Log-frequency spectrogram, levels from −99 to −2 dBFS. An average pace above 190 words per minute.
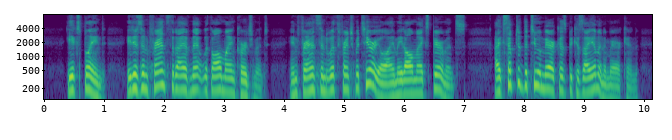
Yes: fast, 205 wpm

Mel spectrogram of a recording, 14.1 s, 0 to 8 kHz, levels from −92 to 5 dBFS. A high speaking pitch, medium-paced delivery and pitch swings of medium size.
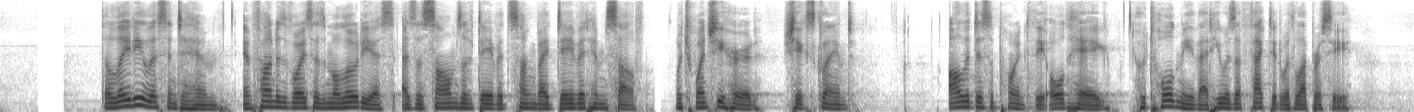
No: low, 115 Hz; average, 175 wpm; average, 3.5 semitones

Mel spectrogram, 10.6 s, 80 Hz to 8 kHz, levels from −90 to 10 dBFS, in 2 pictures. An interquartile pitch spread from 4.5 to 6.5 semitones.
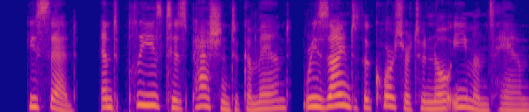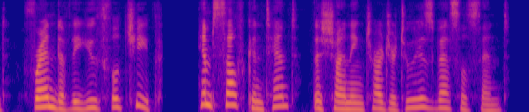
Yes: average, 4.9 semitones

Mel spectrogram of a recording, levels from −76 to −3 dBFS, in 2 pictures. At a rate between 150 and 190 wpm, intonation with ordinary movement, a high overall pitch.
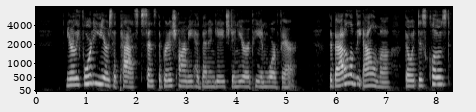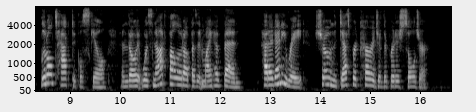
Yes: average, 180 wpm; average, 4.3 semitones; high, 195 Hz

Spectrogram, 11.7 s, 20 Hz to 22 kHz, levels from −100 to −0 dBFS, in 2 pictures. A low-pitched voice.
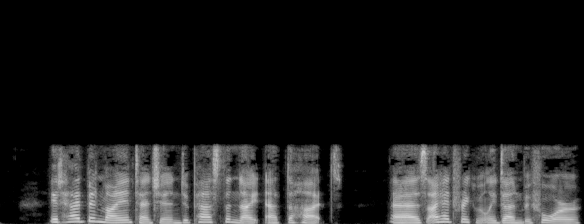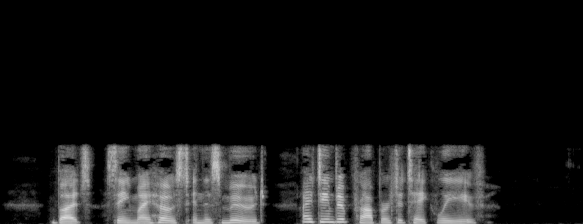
No: high, 190 Hz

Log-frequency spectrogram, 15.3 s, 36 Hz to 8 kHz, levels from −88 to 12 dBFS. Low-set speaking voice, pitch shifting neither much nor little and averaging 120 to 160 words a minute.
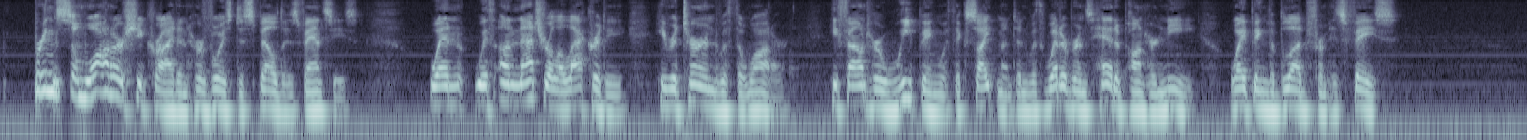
Yes: low, 115 Hz; average, 3.8 semitones; average, 140 wpm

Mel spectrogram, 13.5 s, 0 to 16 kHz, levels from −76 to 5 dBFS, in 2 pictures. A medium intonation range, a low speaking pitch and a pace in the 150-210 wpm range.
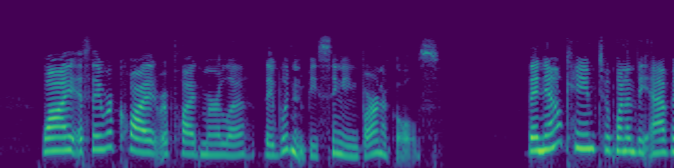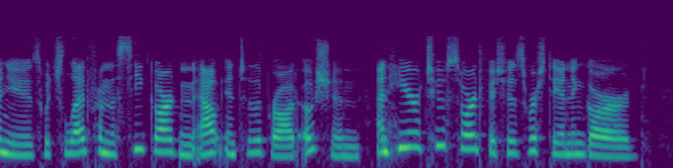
No: average, 4.6 semitones; high, 245 Hz; average, 170 wpm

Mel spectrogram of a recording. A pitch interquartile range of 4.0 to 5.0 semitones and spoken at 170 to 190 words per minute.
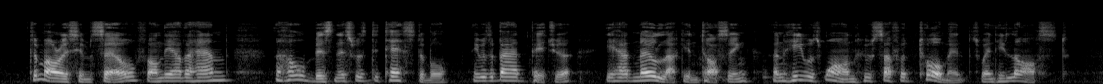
Yes: average, 4.6 semitones; average, 180 wpm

